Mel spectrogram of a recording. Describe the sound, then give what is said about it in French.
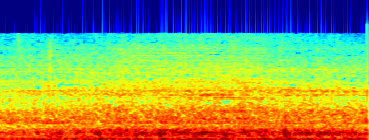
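A tram rolls past a few metres from a tram station in the Czech Republic, a steady, loud low rumble with a faint metallic rattle running unbroken for a few seconds, and no voices. “À quelques mètres de la station de tramway”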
